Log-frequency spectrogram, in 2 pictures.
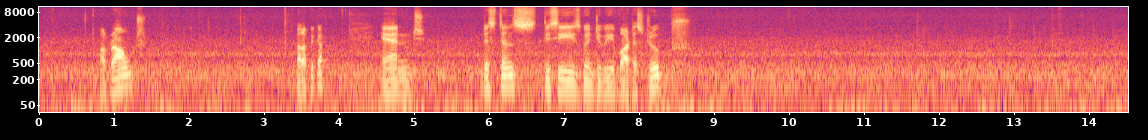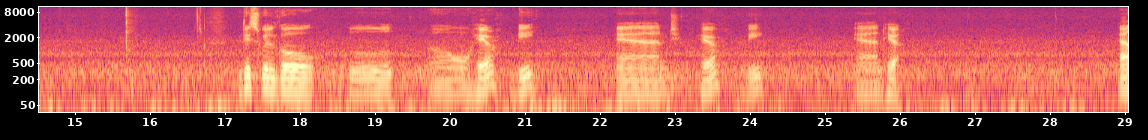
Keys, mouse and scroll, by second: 1.5-2.7 typing, 3.3 Return, 6.6-8.0 drag, 9.2 click, 9.9 click, 11.7-15.1 typing, 15.6 Return, 16.6 click, 17.2 scroll down 1, 17.6 click, 19.5-21.3 drag, 23.1-24.2 drag, 26.9-28.6 drag.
